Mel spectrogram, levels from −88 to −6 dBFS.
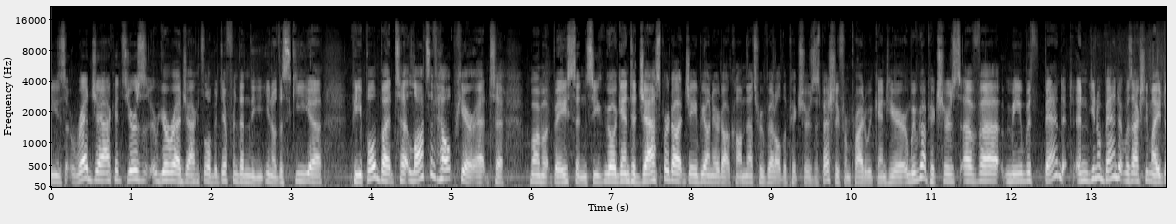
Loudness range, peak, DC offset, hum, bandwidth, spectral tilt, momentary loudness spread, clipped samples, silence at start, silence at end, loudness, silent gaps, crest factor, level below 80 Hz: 3 LU; -4 dBFS; under 0.1%; none; 15.5 kHz; -5.5 dB/octave; 8 LU; under 0.1%; 0 s; 0 s; -22 LUFS; none; 18 dB; -56 dBFS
